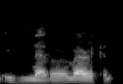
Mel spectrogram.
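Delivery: ordinary delivery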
